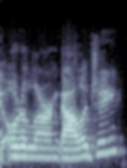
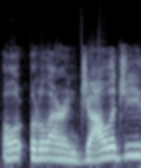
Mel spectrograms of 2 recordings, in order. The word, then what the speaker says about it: otolaryngology: but you know not some people get the G the G wrong you know like a soft G like otolaryngology that's where they get hung up a little bit but yeah otolaryngology you got it or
